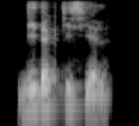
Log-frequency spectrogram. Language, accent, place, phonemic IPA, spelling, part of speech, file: French, France, Lyon, /di.dak.ti.sjɛl/, didacticiel, noun, LL-Q150 (fra)-didacticiel.wav
- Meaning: 1. courseware (educational software) 2. tutorial in software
